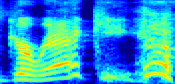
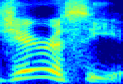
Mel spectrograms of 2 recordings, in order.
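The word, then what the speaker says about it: Geraci: I'm like, oh no, oh, I thought it was Garacki. He's like, no. Like if you'd said Drew Garacki's here, I'd been like, whoa. He's like, but it's pronounced Jersey.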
